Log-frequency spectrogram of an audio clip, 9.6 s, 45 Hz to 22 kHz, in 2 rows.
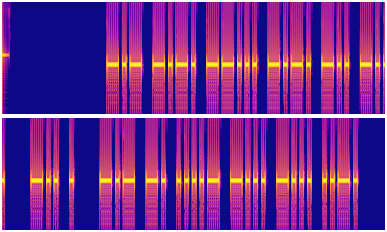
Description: Morse code, heard as a keyed tone, about 25 wpm, 700 Hz. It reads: KC7CDD DE KN4BBF
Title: USA Callsign DE Callsign - 6 Characters - 25wpm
